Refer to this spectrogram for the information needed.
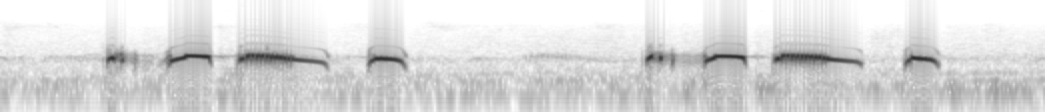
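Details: Spotted dove used as a decoy during trapping, at the second trapping spot where a pair was caught, giving two coo phrases: a short note, then rolling, slightly descending coos and a final clipped coo, about three seconds apart.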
